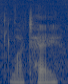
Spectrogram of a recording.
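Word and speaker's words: Lartey: the list is charlotte letray i think i said that wrong latte and i know i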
